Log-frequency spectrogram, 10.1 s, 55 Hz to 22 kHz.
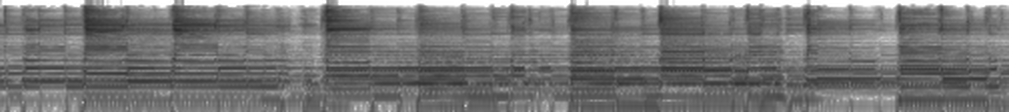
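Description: Guitar played through a Mooer GE200 multi-effects processor, strumming clean chords with an acoustic-guitar-like tone.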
